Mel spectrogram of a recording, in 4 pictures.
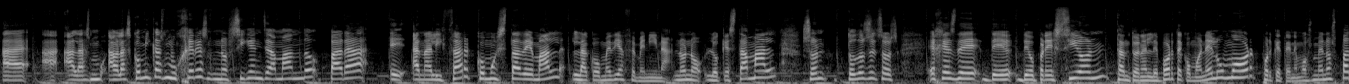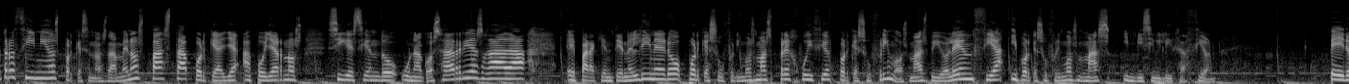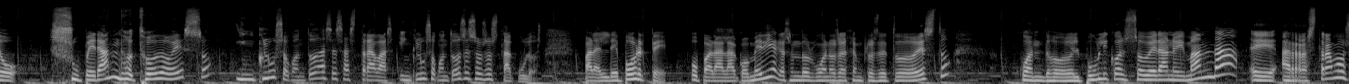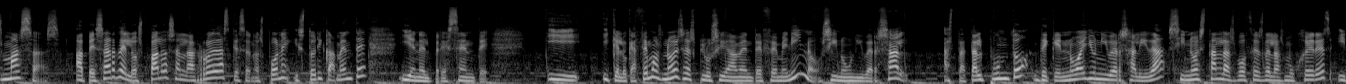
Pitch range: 185-255 Hz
